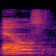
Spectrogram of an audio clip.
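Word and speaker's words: Elwes: The guy in Robin Hood, Carrie, how do you pronounce his last name? Carrie Elves? Evs? Carrie Yules? Carrie Yules, yeah, the guy who also played in Princess Bride.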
